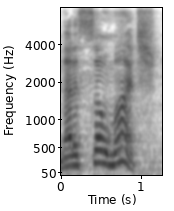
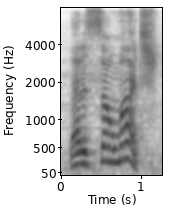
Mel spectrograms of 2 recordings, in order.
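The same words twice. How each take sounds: First: Said in the usual way. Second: High, dismayed repeat; high disbelief. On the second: Real, not acted. Gamer losing territory, high disbelieving moan. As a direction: pitch up on the repeat.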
